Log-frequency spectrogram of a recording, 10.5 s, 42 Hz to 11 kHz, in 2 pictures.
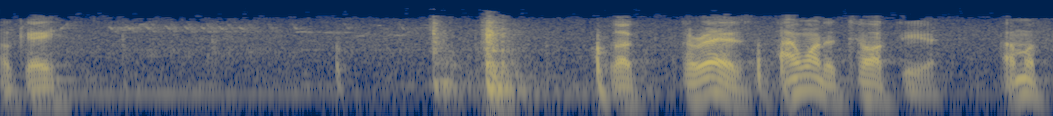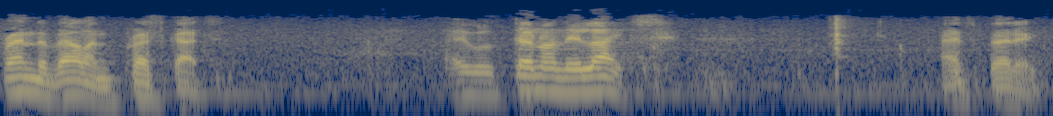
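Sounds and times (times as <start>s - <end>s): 
speech: 0.0s - 0.4s, 3.1s - 6.4s, 7.5s - 8.7s, 10.0s - 10.5s
door being pushed shut with click and thud: 2.1s - 3.1s.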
